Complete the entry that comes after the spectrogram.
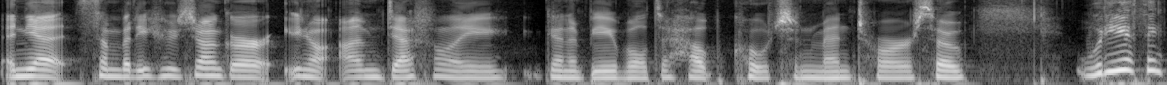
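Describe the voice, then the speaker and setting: In a normal speaking voice, a woman talks at a medium pitch and fairly quick pace with fairly even intonation, in a very clean recording with a silent background. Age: 50s. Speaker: podcast host. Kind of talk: podcast interview.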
